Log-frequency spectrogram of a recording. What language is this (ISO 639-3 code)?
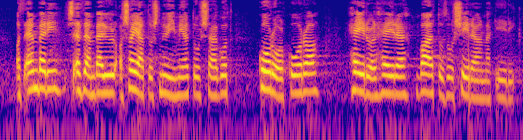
hun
